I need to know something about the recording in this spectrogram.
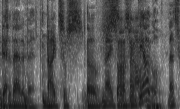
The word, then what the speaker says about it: Santiago: And it's pronounced Santiago, not Santiago.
